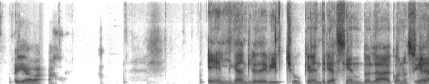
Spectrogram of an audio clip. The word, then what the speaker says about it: Virchow: Originalmente es el ganglio de Troisier-Virchow o Virchow, pero Virchow, la CH es como J se pronuncia.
